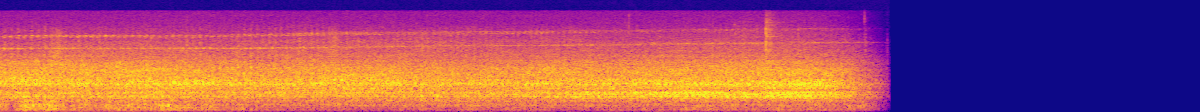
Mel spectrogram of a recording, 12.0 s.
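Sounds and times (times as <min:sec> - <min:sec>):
train rolling over rails: 0:00.0 - 0:08.9.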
